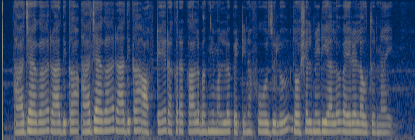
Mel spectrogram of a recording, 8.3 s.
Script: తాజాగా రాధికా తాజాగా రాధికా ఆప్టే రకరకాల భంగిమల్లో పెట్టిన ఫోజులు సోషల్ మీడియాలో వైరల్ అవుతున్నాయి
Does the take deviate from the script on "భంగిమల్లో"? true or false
false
